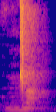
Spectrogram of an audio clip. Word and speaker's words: nxa: In this lesson, I'm teaching you the Ndebele click nga. Okay. Here is how we pronounce it. Nga, nge, ngi, ngo, ngu. There's an N there, if you're hearing it.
